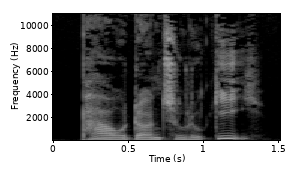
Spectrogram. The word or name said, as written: parodontologi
